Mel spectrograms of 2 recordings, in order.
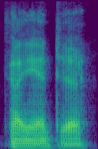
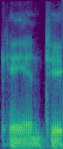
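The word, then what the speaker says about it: Kayenta: town of K uh some people call it Cay but I'll call it cayente because that's the traditional pronunciation if we get a vintage map uh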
